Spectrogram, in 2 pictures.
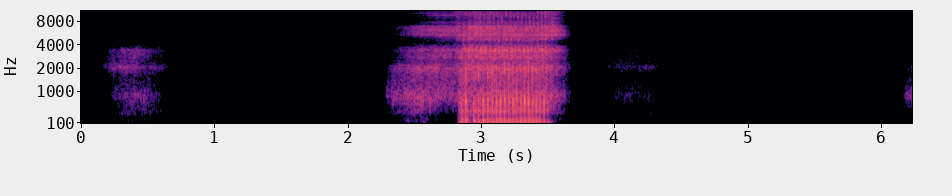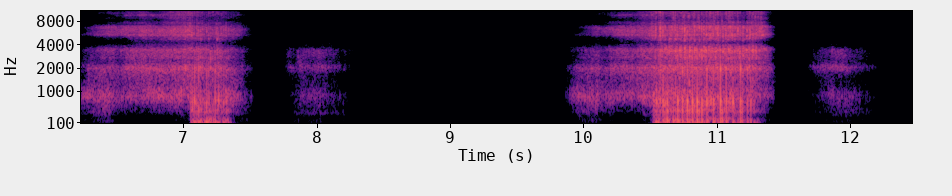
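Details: Snoring during a nap: three rough, snorting snores, each building from a breathy start, with soft puffs of breath between, about fifteen breaths a minute.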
